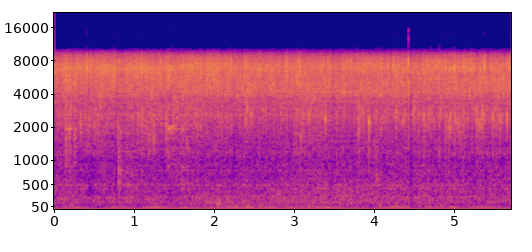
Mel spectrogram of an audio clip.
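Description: Chopped garlic, green chilli and cumin seeds sizzling steadily in hot oil in an iron wok while being sautéed, with a faint crackle.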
